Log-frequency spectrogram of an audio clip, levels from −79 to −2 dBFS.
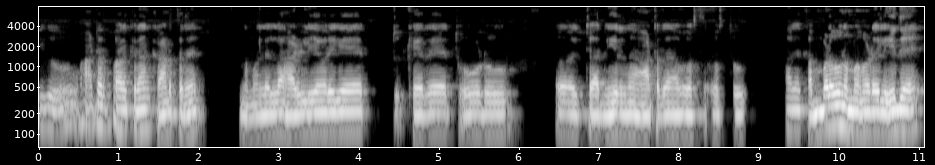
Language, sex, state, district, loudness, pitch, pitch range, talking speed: Kannada, male, Karnataka, Dakshina Kannada, -16 LUFS, 100 Hz, 95-115 Hz, 105 wpm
